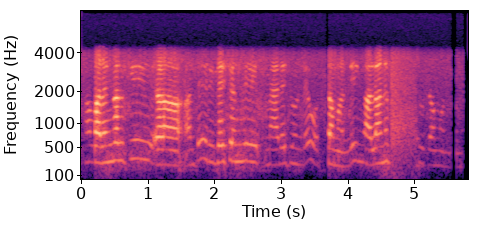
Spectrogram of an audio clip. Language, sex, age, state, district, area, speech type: Telugu, female, 18-30, Andhra Pradesh, Srikakulam, rural, conversation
